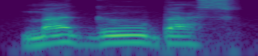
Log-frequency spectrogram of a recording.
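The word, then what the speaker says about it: Magoebaskloof: I'll try and spell it out phonetically. Magubasclove.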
